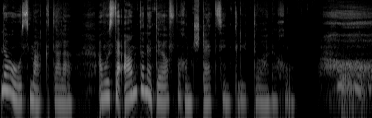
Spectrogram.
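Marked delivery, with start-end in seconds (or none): 5.1-5.5 high, airy gasp of wonder; amazed "oh". A narrator's reading. Miriam seeing the crowd, amazed high "oh". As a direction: let out an astonished "oh". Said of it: "staunet Miriam".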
